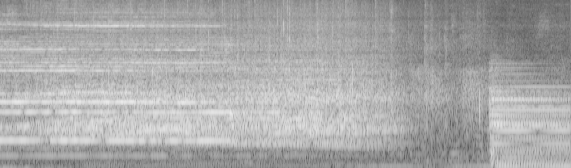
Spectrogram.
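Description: Live band music: a held keyboard chord dies away about three seconds in, and a new keyboard chord starts sharply just before the end.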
